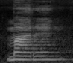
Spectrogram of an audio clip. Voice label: "Many", Naasioi

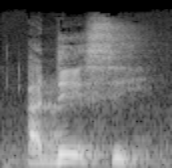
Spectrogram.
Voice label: "rice", Ibibio

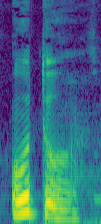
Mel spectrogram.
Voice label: "utu" louse, Ansus

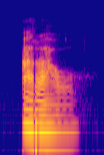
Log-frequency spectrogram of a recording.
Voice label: Aneityum made of branches

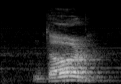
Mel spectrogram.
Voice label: penalty, Gta, Dialect: Hill; ɖonɖ

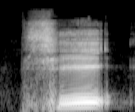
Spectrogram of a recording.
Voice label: "sih", Apatani

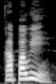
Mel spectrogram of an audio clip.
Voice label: "kapawi", Ansus; cuscus

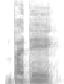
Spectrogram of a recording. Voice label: "bade", Apatani

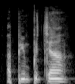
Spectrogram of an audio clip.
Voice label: "apiñ pwcañ", Apatani

